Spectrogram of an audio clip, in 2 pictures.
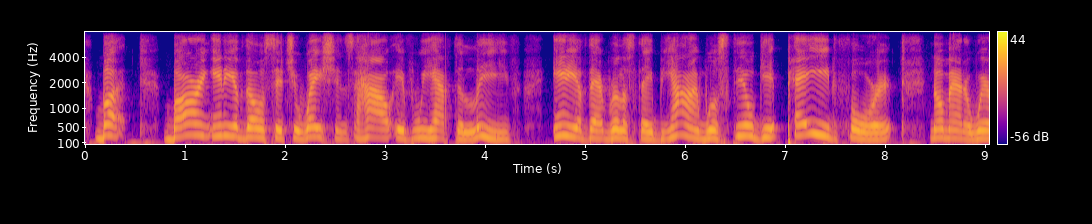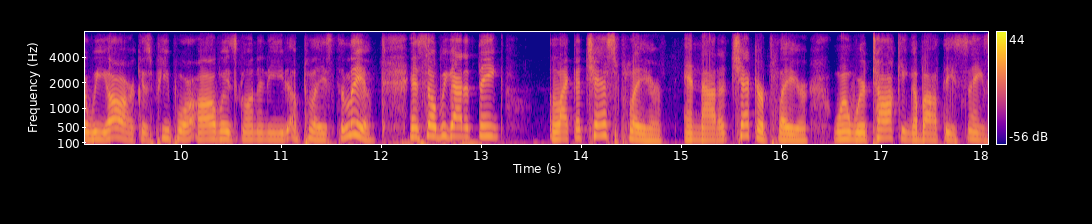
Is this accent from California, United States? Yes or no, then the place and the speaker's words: yes; Los Angeles, California, United States; I grew up in Watts, born and raised in Los Angeles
